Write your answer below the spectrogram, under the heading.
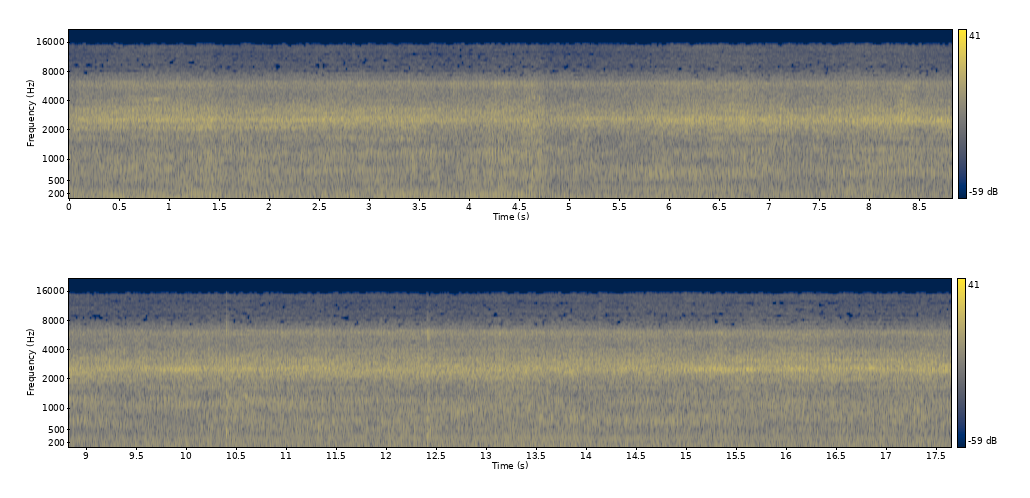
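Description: A small engine running steadily, with a continuous hiss over it.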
